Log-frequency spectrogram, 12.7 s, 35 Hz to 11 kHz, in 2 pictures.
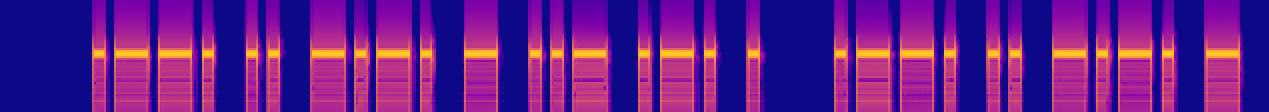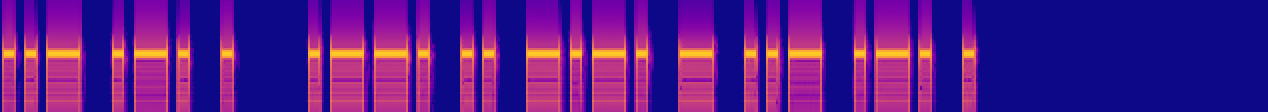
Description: Morse code, heard as a keyed tone, about 22 wpm, 700 Hz. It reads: PICTURE PICTURE PICTURE
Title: Top 300 Words Repeated 22wpm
